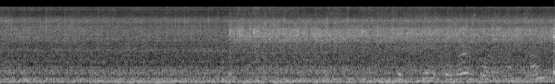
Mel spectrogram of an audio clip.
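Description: Spiced masala sizzling in a non-stick kadai as boiled eggs and potatoes are stirred with a spatula; the sizzle gets suddenly louder about two seconds in, over a steady low hum.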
